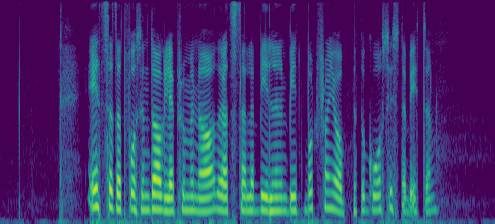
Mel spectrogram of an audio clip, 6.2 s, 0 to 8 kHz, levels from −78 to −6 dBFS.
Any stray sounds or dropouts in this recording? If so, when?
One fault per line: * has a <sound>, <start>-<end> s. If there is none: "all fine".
* has a dropout, 4.3-4.4 s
